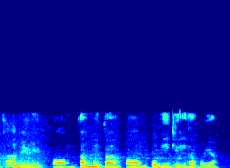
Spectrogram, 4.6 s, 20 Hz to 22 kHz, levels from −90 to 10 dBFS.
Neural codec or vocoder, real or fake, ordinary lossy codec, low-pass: none; real; AAC, 32 kbps; 7.2 kHz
